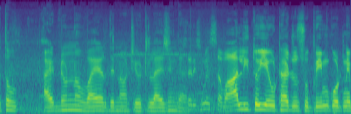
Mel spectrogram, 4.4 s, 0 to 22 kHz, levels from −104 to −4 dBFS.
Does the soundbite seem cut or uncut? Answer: uncut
